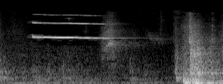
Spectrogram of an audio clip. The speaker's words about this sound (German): Er zückt den Schlüssel und schließt eine Tür in der zweiten Etage des Podelwitzer Schlosses auf.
